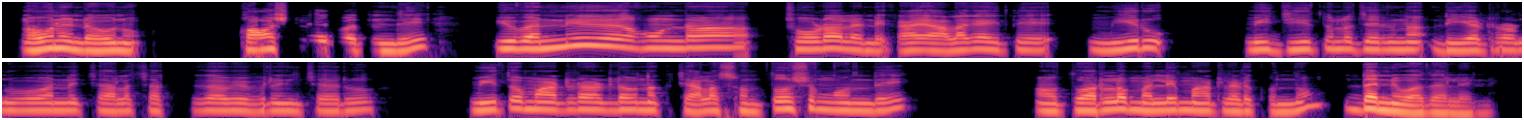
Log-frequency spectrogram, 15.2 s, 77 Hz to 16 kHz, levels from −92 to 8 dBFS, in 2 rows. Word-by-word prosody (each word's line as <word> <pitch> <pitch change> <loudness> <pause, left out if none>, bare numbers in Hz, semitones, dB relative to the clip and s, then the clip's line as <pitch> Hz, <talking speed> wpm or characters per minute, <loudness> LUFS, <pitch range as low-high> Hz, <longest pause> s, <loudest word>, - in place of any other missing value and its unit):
అవునండి 185 -2 +5
అవును 165 0 +3 0.6
కాస్ట్లీ 185 +4 +3
అయిపోతుంది. 165 -1 -1 0.5
ఇవన్నీ 195 +6 +4 0.2
‌కాకుండా 205 0 +1 0.4
చూడాలండి 185 -3 +2
క - - -1 0.2
అలాగైతే 170 0 -1 0.4
మీరు 205 +4 +1 0.5
మీ 180 - +2
జీవితంలో 185 +1 -2
జరిగిన 180 0 0 0.2
థియేటర్ 165 +1 -1
అనుభవాన్ని 165 0 -1
చాలా 160 0 -2
చక్కగా 160 +2 -5
వివరించారు. 155 +1 -4 0.6
మీతో 180 +3 +1
మాట్లాడడం 180 0 +1
నాకు 170 - -8
చాలా 155 +3 +2
సంతోషంగా 180 +3 0
ఉం‌ది. 165 +4 -1 0.7
ఆ! - - +1
త్వరలో 175 +3 +4
మళ్ళీ 170 +1 +2
మాట్లాడుకుందాం 155 - -2 0.3
ధన్యవాదాలండి. 130 -6 +3
170 Hz, 115 wpm, -23 LUFS, 160-185 Hz, 0.7 s, అవునండి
